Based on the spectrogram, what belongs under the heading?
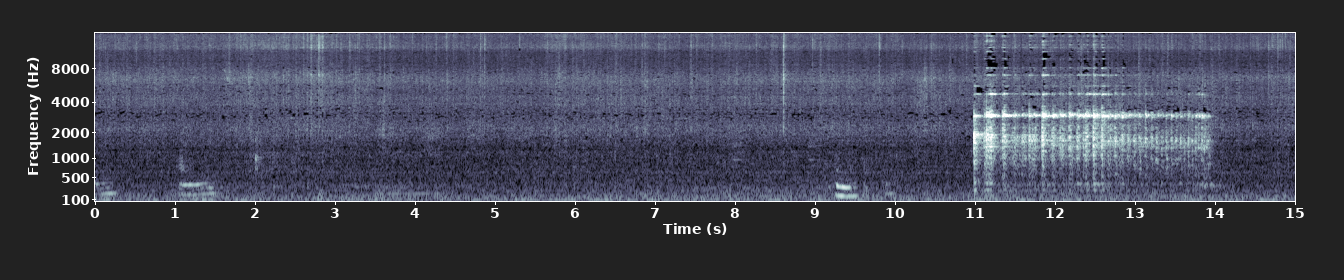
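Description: Steady faint sizzle of food frying in a pan. About eleven seconds in, a much louder hissing burst with a high steady whistle-like tone and rapid clicking starts abruptly, lasts about three seconds, and cuts off suddenly.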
